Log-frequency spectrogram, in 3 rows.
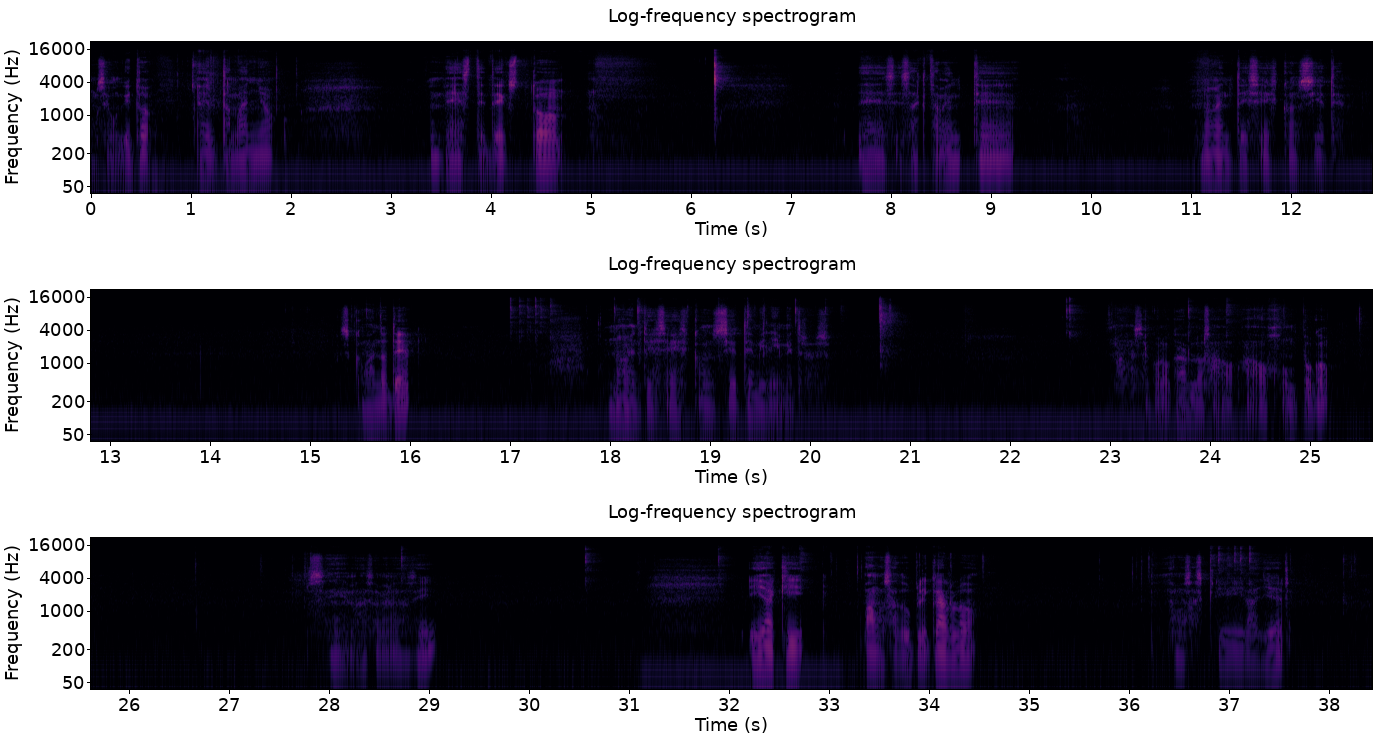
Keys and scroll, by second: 0.0 super+z, 15.6 super+t, 18.1-19.4 typing, 20.9 Return, 24.7 super+Tab, 27.7 super+Tab, 33.5 super+Tab, 36.2 super+Tab, 38.2-38.4 typing.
